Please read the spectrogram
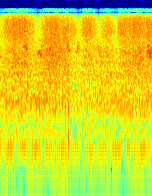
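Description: Paint roller on an extension pole rolling wet coating across a balcony deck: a steady rasping rub. A sharp click about a second in.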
